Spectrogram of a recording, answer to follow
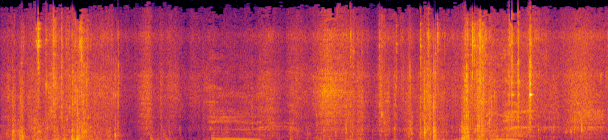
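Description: Knocks and scrapes of a person moving over rough lava rock, with two short voice sounds falling in pitch, about two seconds in and again near the end.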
